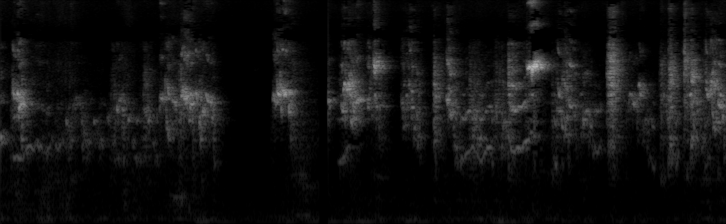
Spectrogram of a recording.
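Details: A pet budgerigar singing and dancing warbles in a fast, continuous chatter of scratchy high chirps and squawks, broken by two brief pauses, with a sharp whistled note near the end.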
